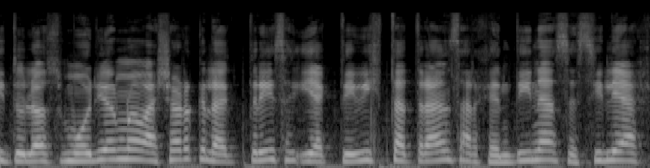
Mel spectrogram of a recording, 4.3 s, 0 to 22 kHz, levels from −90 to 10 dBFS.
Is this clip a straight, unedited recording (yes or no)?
yes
